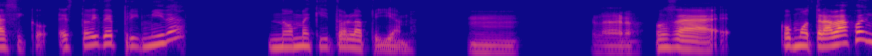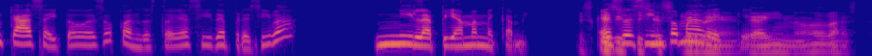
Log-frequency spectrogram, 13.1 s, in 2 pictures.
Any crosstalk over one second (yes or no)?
yes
